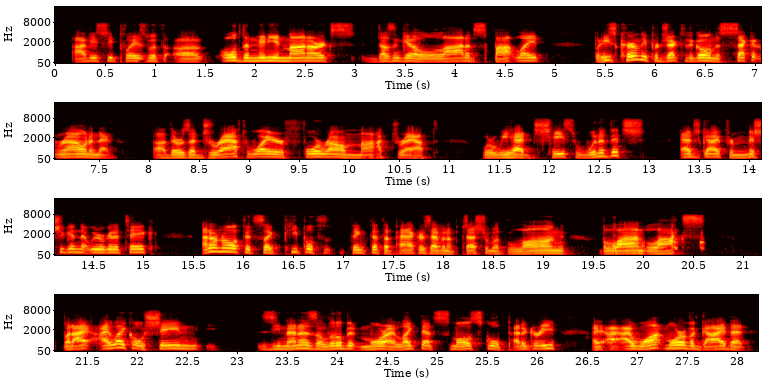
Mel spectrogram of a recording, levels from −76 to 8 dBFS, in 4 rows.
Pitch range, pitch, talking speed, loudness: 135-165 Hz, 150 Hz, 200 wpm, -21 LUFS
